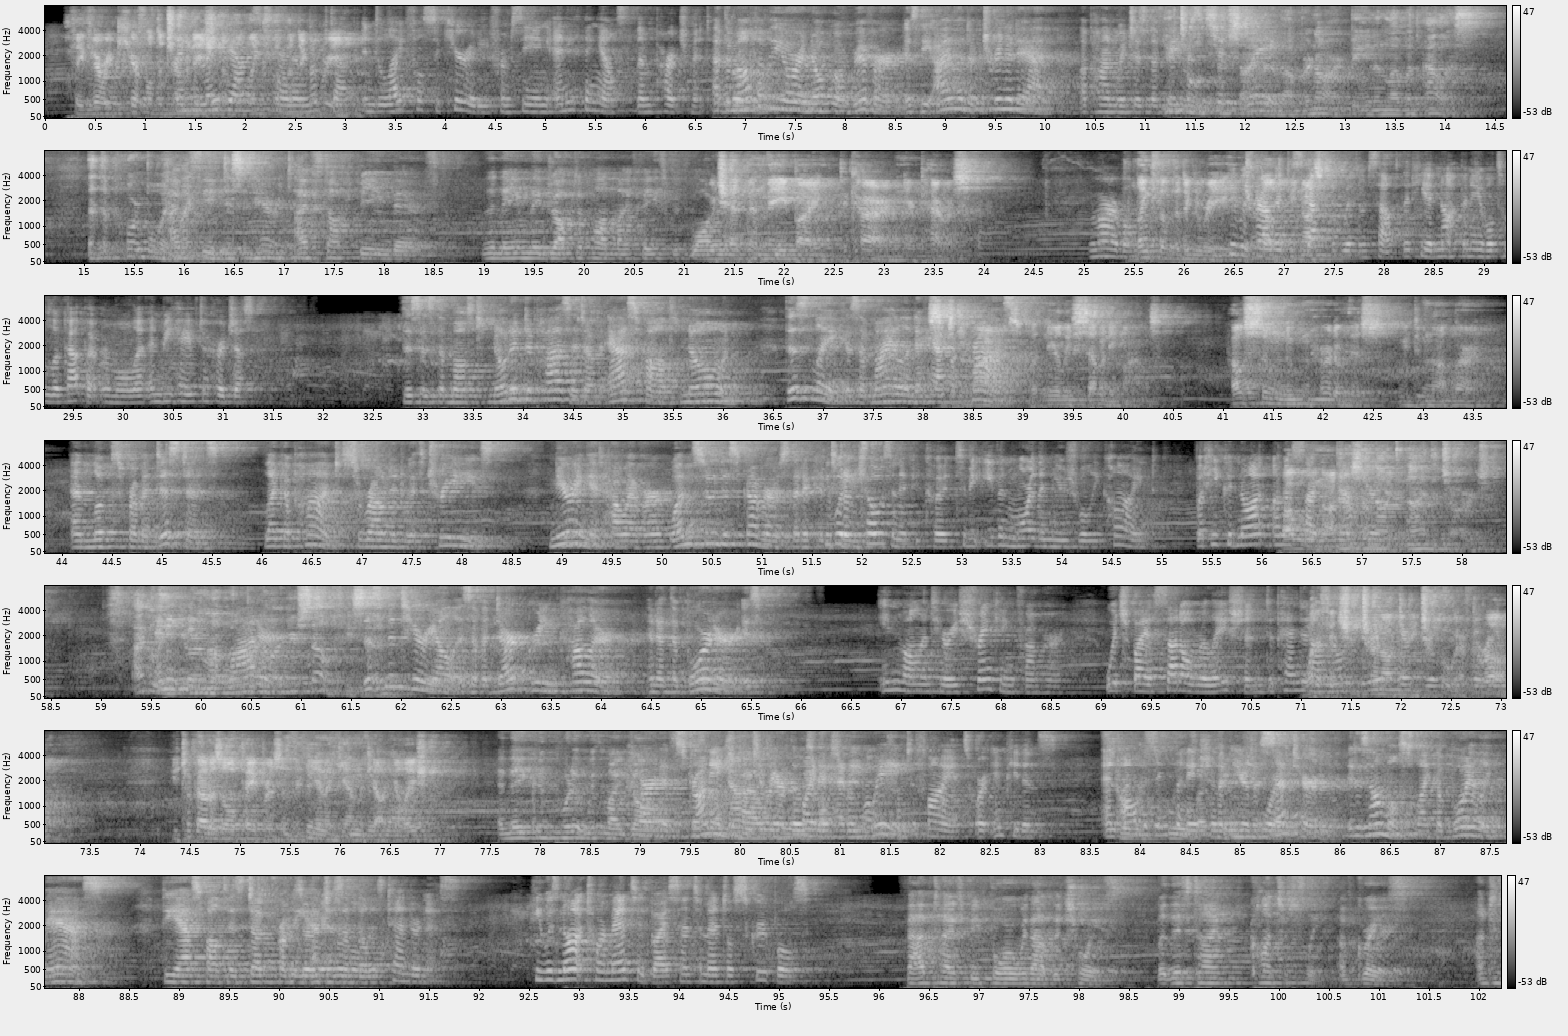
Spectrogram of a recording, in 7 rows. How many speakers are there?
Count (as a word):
five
